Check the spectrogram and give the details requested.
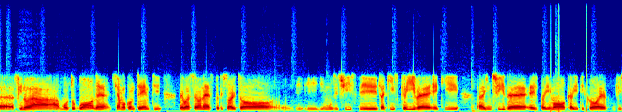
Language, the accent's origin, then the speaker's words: Italian; Rimini, Emilia-Romagna, Italy; Noi siamo di Rimini.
